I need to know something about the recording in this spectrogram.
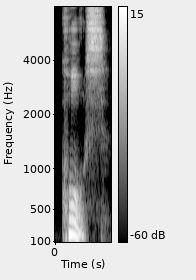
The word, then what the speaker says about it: course: Course. Course. O que é o problema com essa aqui? Primeiro, para começar, em inglês britânico, não pronuncia aquele R, course. Em inglês americano, course, tá?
